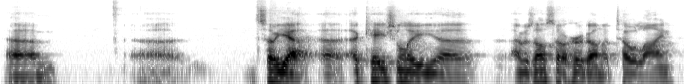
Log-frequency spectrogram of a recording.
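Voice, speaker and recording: Gravelly-voiced middle-aged man, halting. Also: on the low side, steady tone. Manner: hesitant, many fillers and restarts. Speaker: paramotor instructor and guest. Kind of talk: casual interview storytelling.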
